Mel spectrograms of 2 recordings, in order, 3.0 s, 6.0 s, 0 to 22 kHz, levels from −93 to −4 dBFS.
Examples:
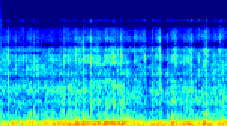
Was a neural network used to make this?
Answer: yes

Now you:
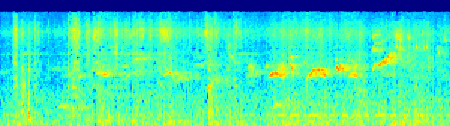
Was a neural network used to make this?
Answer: no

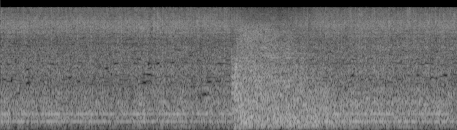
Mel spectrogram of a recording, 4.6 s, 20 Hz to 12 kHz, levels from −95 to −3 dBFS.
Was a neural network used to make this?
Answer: no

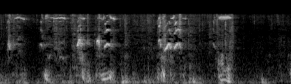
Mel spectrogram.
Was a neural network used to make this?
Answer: no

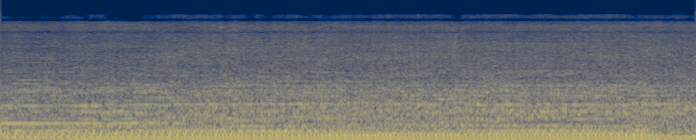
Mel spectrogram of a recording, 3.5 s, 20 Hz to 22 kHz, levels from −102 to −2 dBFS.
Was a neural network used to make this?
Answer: yes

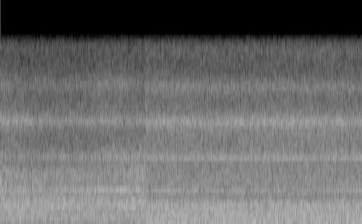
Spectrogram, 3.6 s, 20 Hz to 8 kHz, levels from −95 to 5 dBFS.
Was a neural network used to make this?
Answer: no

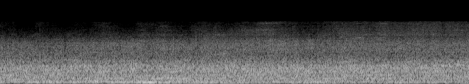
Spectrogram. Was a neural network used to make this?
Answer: no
